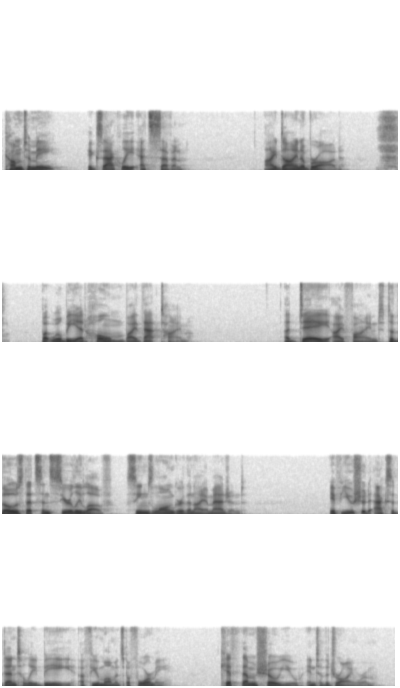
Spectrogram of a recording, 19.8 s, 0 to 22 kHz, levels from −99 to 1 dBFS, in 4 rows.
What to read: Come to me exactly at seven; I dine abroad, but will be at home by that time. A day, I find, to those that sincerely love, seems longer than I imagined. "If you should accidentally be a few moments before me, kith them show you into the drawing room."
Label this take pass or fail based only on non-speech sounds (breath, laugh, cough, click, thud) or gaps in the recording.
fail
